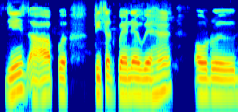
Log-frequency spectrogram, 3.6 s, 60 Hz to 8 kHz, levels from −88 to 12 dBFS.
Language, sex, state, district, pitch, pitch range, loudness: Hindi, male, Bihar, Saharsa, 130 Hz, 130-140 Hz, -17 LUFS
